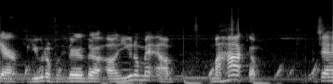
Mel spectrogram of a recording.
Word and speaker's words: Mahakam: that but they are beautiful they're the you mahakam is that how you pronounce that mahakam yep mahakam River wow and they are just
